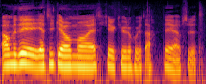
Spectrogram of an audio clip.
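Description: A young woman telling animated stories in casual chat, acting out quoted shouts and laughing often. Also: on the low side, dry recording. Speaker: guest.

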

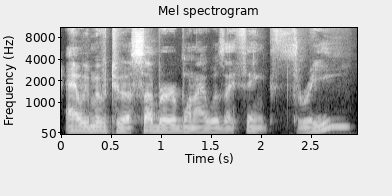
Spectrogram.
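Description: A man's voice: medium pitch, lively intonation, normal speed. A man from Montreal, Canada, co-hosting a casual podcast chat and rambling through stories. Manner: chatty, rambling storyteller. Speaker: podcast co-host.

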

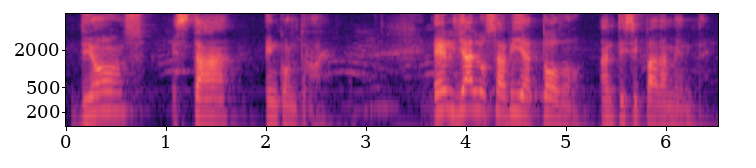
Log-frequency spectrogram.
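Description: High-voiced man preaching with emphatic repetition. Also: lively intonation, slow, fairly bright tone. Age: adult with a young daughter. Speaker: pastor. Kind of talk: sermon. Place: church.

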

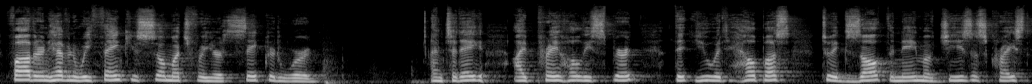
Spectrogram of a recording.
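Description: In a church, an Italian-native pastor with a high voice delivers a sermon that combines scripture reading with prayer. His reading is slow and emphatic, rising to a loud proclamation. His praying is soft and hushed.

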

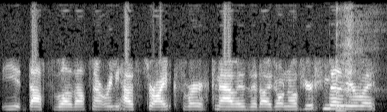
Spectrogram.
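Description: A woman's voice: medium pitch, flat delivery, quick pace, highs cut off, crowd noise. A woman with a west of Ireland accent, calling in to a radio phone-in to debate, challenging but hesitant with ums. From Galway, west of Ireland. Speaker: phone-in caller.

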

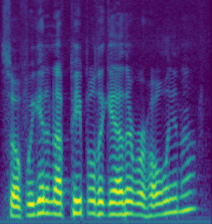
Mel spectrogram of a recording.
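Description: A man pastor giving a conversational sermon, plain-spoken and animated, asking the congregation questions as he reads scripture. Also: fairly high pitch, very fast, no echo.

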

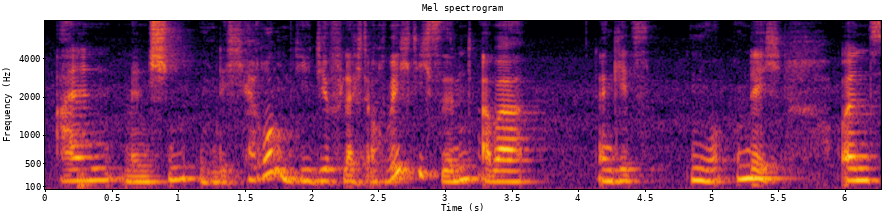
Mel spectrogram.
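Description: A woman hosting a podcast, gently guiding listeners through self-reflection, slowly repeating questions and stressing single words. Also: mid-range voice, vocal fry, a little hiss or hum. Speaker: podcast host, coach. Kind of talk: guided self-reflection talk.

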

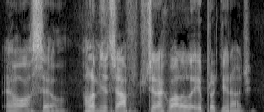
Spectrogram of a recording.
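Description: A man's voice: mid-range voice, no echo, clean studio sound. Laid-back man, swearing and laughing. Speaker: podcast co-host. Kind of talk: casual chat.

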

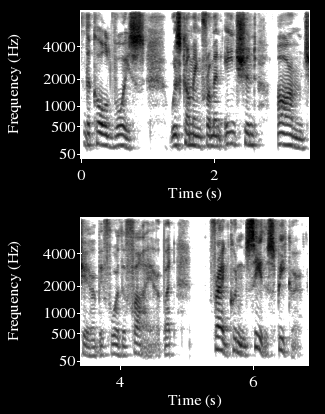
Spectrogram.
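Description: A woman's voice: deep voice, unhurried. A woman reading a novel aloud as a storyteller, dramatic and dropping to a whisper for suspense.

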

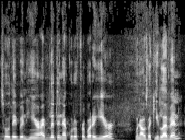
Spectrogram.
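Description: A woman's voice: low-pitched, quick pace, a little mellow. A young woman from Canada, a realtor and studio owner, chatting casually in an interview with plenty of "like" and "um" fillers.

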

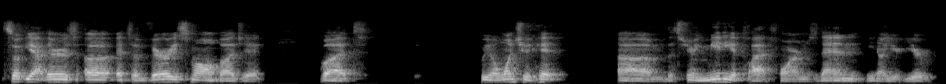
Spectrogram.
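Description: A low-pitched, unhurried male voice tells anecdotes about his work as a guest in a loose, casual interview. He works as a voice actor and web designer. The sound quality is dull and roomy, with a lo-fi feel.

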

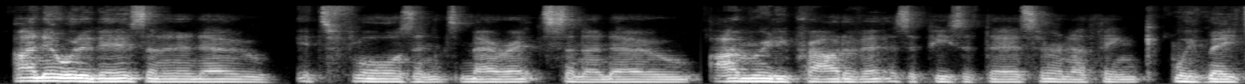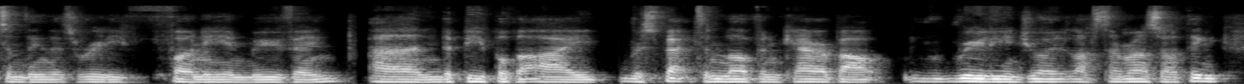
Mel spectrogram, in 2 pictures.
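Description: A man being interviewed about his work as a writer and performer, talking casually and quickly in a podcast studio, with many restarts and self-deprecating asides. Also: lowish voice, dark tone.

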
